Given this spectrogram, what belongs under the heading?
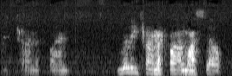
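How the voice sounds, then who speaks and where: A man talks at a fairly quick pace with fairly even intonation, the sound dry and close with no echo and noticeable background noise. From New York, the Bronx. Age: 20s. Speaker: rapper. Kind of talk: interview. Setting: live-streamed video call.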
